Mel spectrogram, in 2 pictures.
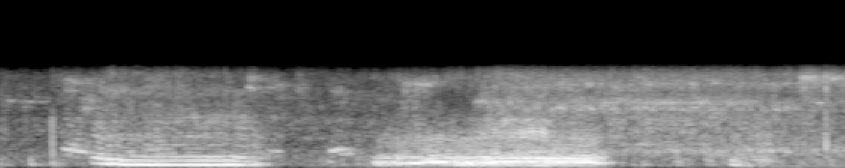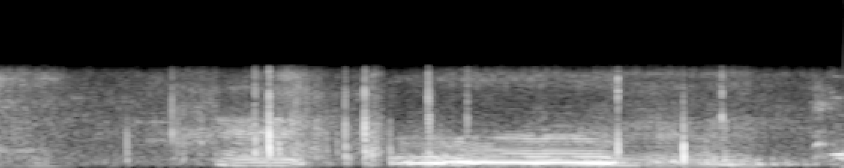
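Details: Deep, drawn-out rattling snores with snuffly breaths between them from bulldogs or a Staffy sleeping in the afternoon.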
